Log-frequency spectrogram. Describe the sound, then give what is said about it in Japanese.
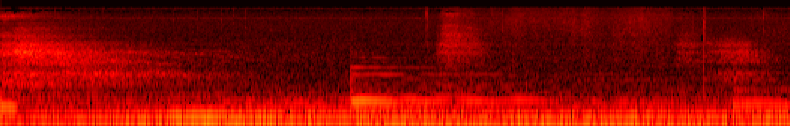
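Deep breath in followed by a long exhale during a yoga breathing exercise, soft and airy, with a steady low tone sounding beneath it. “最後吸って大きく吐いて”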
